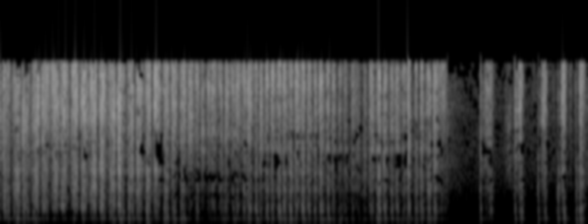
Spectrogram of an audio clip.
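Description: Long red-painted nails scratch rapidly across the green striped rind of a large whole uncut watermelon, making a dense, bright, raspy scraping for about four and a half seconds. The scratching then stops and a few short, separate taps on the rind follow against near silence.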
